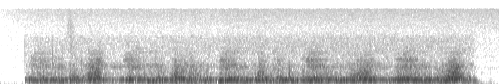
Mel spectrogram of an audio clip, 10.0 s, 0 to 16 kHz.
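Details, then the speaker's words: Soft, low rustling normal vesicular breath sounds heard at the right lung base of a 5-year-old child, with no added sounds. "la troisième séquence vous faites entendre les bruits respiratoires normaux perçu à la base droite chez un enfant de 5 ans"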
